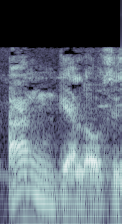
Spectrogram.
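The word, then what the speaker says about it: Angelos (ἄγγελος): Angelos is the proper pronunciation. It's spelt agelos, two G's coming together, G sounds coming together, is pronounced with an N sound.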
